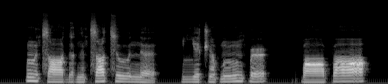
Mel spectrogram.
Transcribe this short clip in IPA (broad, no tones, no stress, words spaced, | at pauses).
ũt͡sɑː ɡɑɡə̃t͡sɑt͡suː nə | ʎət͡ʃɑ̃ ɓũːk͡pə˞ | k͡pɑːpɑː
